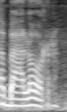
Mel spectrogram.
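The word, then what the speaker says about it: valor: Kemudian ada balor, balor atau value kalau aku nggak salah. Jadi semuanya diucapkan konsonan V diucapkan seperti B.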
